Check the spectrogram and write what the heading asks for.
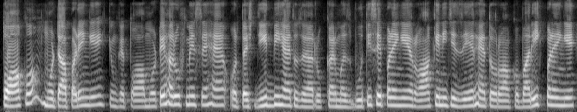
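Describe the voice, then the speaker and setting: A woman teaching Quran reading with an Urdu accent, spelling words out slowly syllable by syllable and then explaining the rules more briskly. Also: mid-range voice, a bit bright, clear, resonant tone. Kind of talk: spelled-out recitation lesson.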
